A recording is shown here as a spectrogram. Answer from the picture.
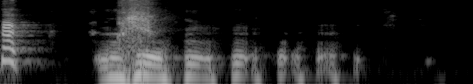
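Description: A person laughing: a sharp, breathy burst of laughter about half a second in, then a run of short laughs that trails off.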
